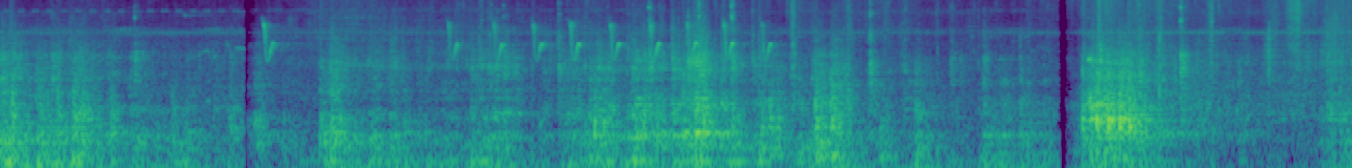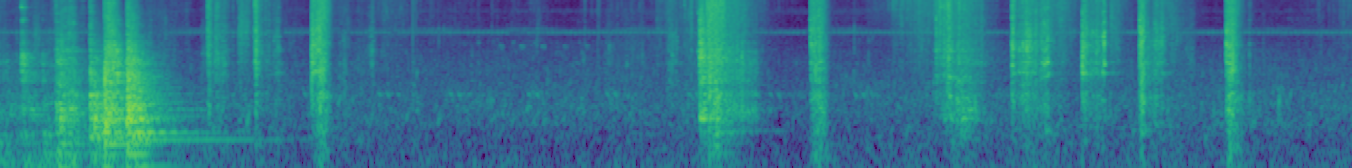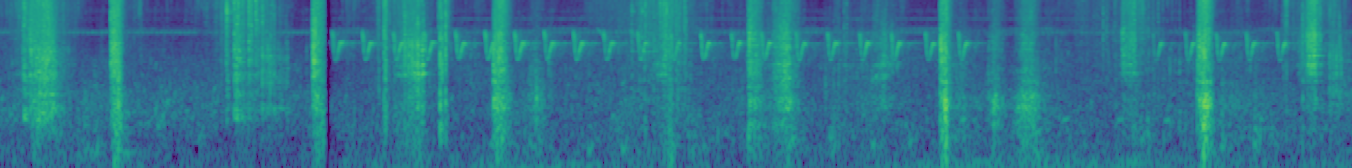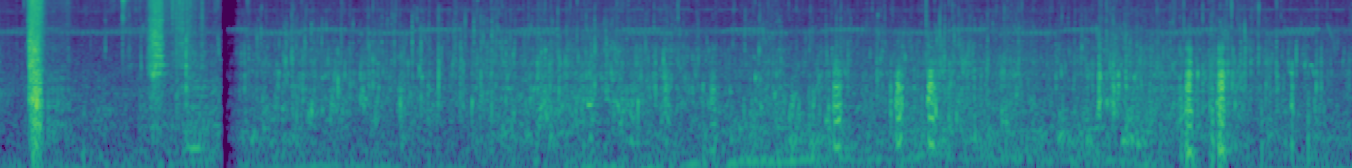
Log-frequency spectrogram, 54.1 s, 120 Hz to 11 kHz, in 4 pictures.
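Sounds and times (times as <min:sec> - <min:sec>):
knocks and scrapes on soil and stones: 0:00.0 - 0:17.8, 0:20.0 - 0:26.2, 0:26.9 - 0:42.8
birds calling: 0:00.1 - 0:03.2, 0:03.8 - 0:08.1, 0:30.4 - 0:37.0, 0:37.7 - 0:40.1.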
